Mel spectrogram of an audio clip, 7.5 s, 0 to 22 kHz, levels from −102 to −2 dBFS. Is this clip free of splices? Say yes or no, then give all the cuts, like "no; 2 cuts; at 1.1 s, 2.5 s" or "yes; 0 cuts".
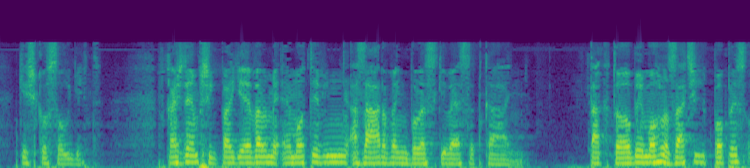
yes; 0 cuts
